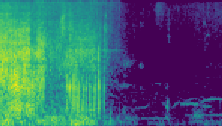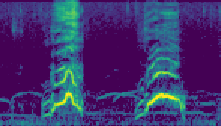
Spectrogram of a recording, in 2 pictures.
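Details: A newborn yellow-coat harp seal pup gives two wailing, rising-then-falling cries to its mother, begging for milk.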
